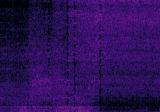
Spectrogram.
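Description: Pork butt in barbecue sauce sizzling in a cast iron Dutch oven on a wood stove, the hiss swelling about half a second in and then holding steady.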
